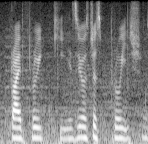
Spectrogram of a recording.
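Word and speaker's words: braai: I know you're Dutch, so yours is different, but in South Africa it's Brii.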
